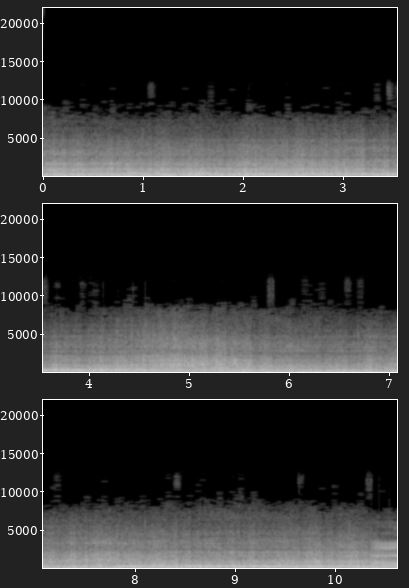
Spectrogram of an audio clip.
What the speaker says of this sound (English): the East Midlands train is going to Crewe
